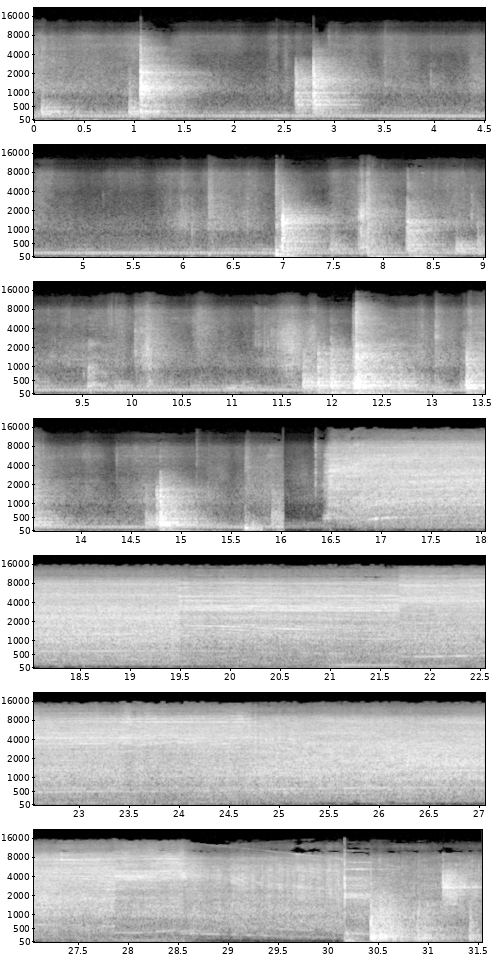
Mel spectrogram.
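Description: Steel parts of an excavator thumb knocked and clanked by hand for the first half. Then a handheld angle grinder grinds the steel bucket linkage for about twelve seconds, its pitch wavering under load, and winds down near the end.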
